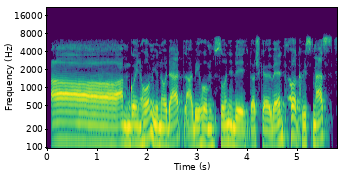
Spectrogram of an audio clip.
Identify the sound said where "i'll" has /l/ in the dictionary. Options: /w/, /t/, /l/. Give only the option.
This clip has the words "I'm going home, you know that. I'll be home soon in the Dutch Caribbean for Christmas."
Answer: /l/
